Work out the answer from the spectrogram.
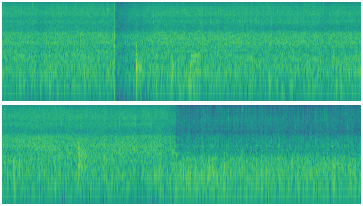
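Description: Chicken, broccoli and cream of mushroom soup frying in a skillet: a steady sizzling hiss, with a few brief clicks, getting quieter near the end.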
